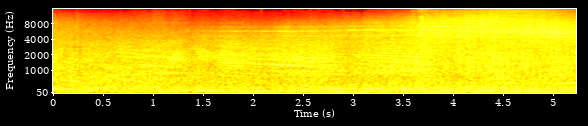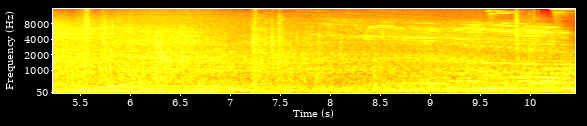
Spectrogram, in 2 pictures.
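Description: A spaceship setting down on a landing site in Starfield, a steady loud engine roar with a rumbling low end and faint whining tones that holds for the whole ten seconds with no voices.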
